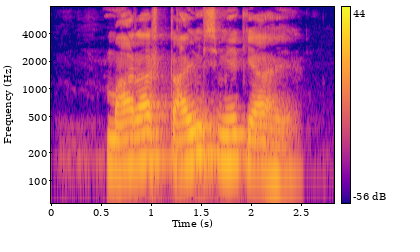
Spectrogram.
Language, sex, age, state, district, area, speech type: Hindi, male, 45-60, Uttar Pradesh, Varanasi, urban, read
